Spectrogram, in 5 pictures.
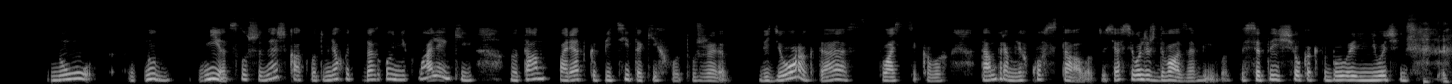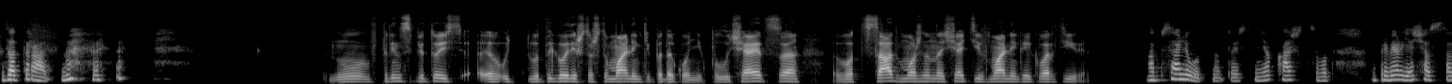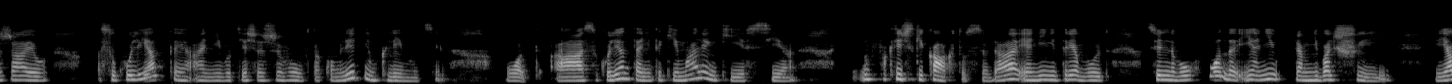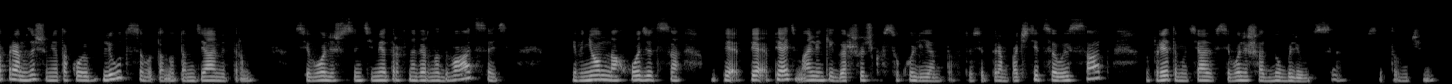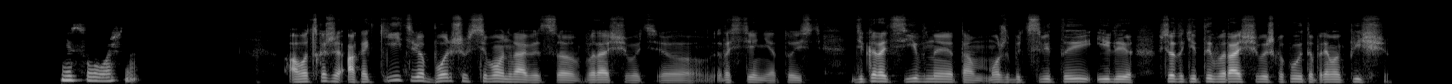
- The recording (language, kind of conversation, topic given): Russian, podcast, Как лучше всего начать выращивать мини-огород на подоконнике?
- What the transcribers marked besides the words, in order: chuckle; tapping; grunt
